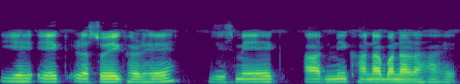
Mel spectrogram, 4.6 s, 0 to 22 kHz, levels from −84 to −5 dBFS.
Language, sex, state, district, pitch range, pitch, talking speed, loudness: Hindi, male, Assam, Sonitpur, 125-135 Hz, 130 Hz, 155 wpm, -20 LUFS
